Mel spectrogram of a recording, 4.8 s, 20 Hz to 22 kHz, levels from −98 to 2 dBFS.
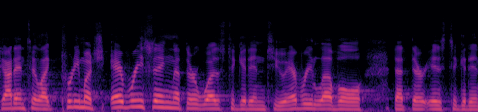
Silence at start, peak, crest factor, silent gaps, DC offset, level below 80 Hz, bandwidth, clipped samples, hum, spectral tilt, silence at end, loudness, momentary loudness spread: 0 s; -26 dBFS; 16 dB; none; under 0.1%; -72 dBFS; 8.6 kHz; under 0.1%; none; -8.5 dB/octave; 0 s; -41 LUFS; 6 LU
